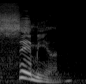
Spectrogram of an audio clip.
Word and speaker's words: Simeon: I was reminded about this story of, I call him Simeon. You may call him Simon. It's spelled S-I-M-E-O-N in the scripture, and my southern heritage says it's Simeon.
